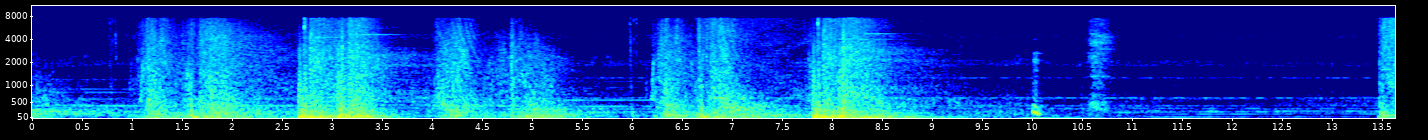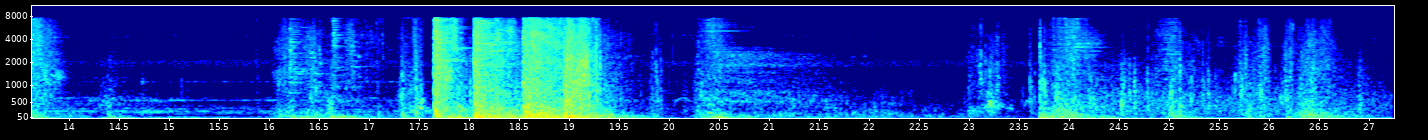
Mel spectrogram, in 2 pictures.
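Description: Magical sound effects whoosh and chime.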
